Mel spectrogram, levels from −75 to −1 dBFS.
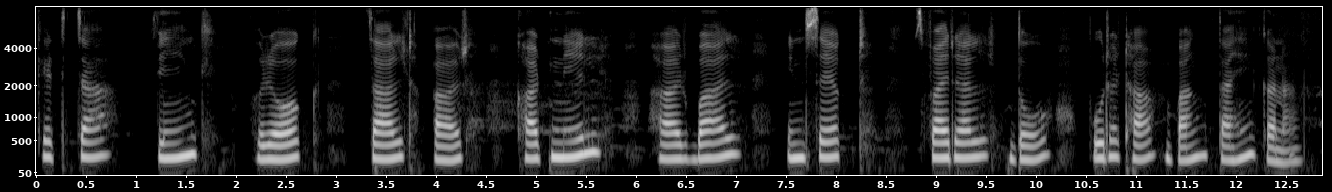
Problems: none marked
